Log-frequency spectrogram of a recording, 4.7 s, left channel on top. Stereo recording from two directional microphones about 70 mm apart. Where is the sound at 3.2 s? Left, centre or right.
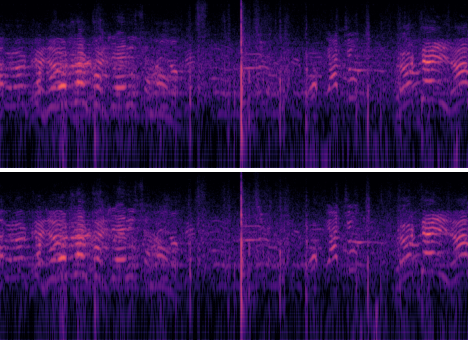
Centre.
